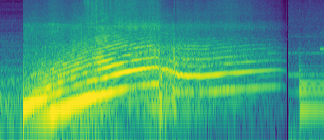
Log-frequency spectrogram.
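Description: A car engine accelerating hard as a sound effect: it starts suddenly and loud, its pitch climbing steeply, shifts gear about three seconds in, then pulls on more slowly in the next gear and fades away near the end.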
